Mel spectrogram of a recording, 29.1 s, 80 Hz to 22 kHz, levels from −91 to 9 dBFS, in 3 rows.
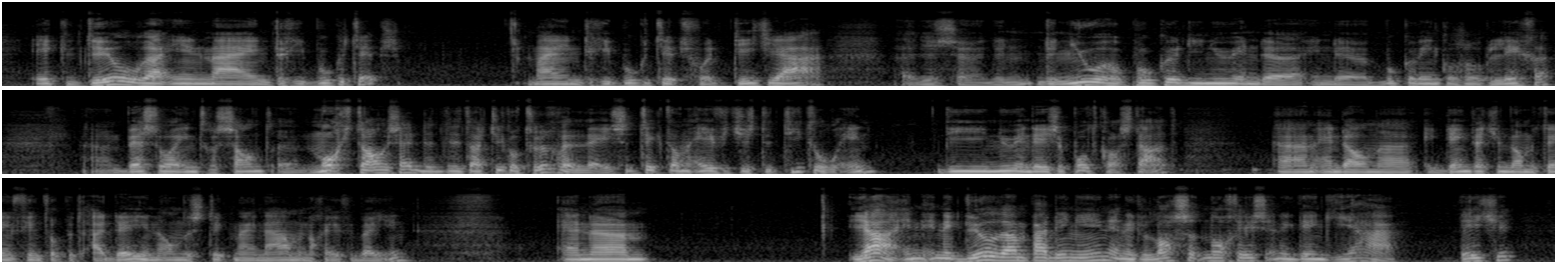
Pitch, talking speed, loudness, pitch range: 105 Hz, 210 wpm, -32 LUFS, 95-115 Hz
